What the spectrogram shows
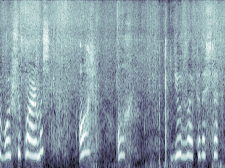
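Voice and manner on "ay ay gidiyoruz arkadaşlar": ordinary talk, nothing marked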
